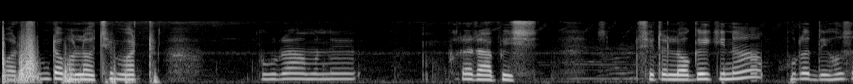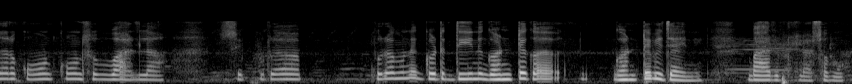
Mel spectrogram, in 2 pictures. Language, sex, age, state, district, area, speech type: Odia, female, 18-30, Odisha, Malkangiri, urban, spontaneous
